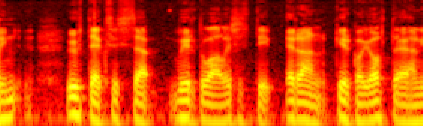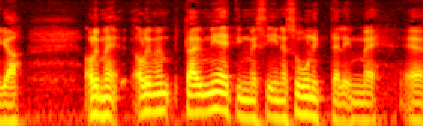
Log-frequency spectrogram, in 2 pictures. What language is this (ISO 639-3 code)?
fin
